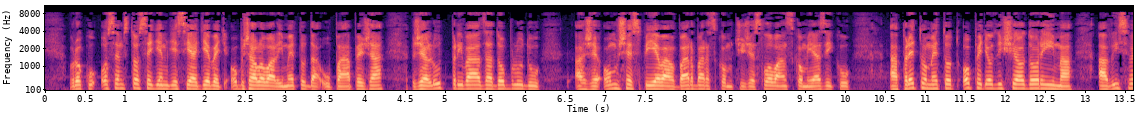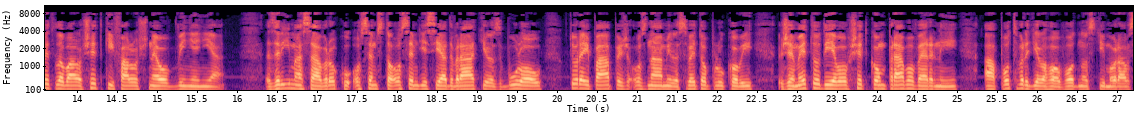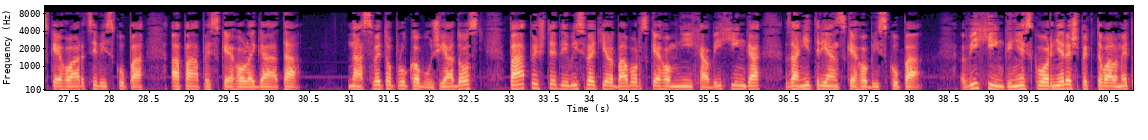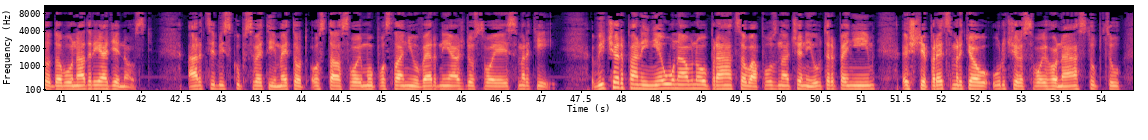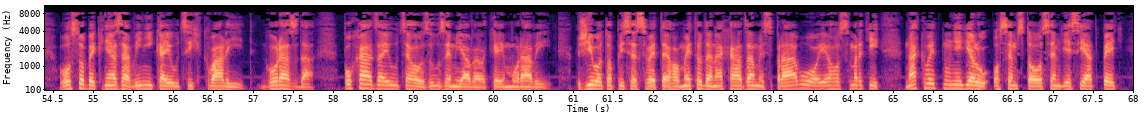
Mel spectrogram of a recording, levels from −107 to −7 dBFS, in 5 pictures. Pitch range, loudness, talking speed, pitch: 125-145 Hz, -22 LUFS, 110 wpm, 135 Hz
